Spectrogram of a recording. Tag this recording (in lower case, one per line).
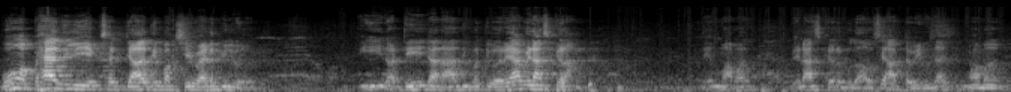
narration
speech
man speaking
